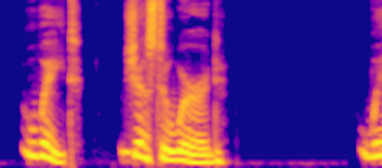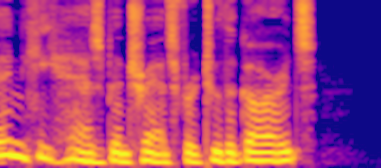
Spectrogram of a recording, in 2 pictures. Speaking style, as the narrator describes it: She faltered

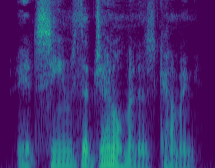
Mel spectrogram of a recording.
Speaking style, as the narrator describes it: whispered Pyotr suddenly

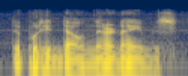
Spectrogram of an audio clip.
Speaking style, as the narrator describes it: the Gryphon whispered in reply

